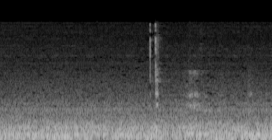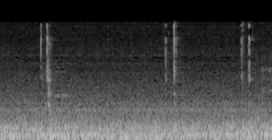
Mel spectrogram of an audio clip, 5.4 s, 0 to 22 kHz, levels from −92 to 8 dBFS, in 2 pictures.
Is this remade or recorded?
recorded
